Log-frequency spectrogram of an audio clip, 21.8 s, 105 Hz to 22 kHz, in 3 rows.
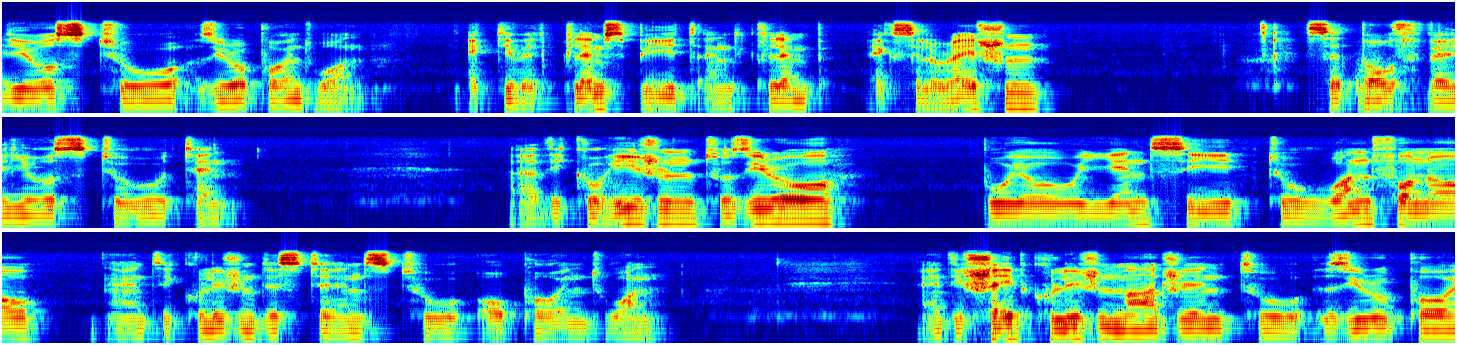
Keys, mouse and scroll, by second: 1.9 click, 3.4 Return, 4.7 click, 5.6 Return, 7.6-8.1 drag, 10.0-10.7 drag, 13.7 click, 19.3 Return, 21.4-21.7 drag.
